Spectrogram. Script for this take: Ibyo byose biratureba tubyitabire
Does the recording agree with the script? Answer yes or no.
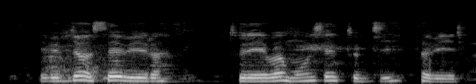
no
